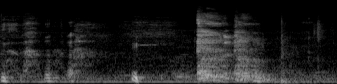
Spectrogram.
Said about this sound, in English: I apologize if I cough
